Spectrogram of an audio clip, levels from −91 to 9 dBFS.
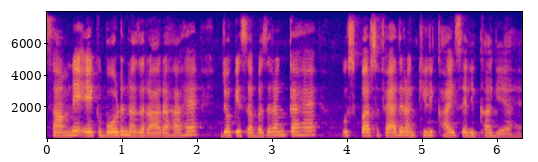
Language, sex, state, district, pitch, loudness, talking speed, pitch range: Hindi, female, Delhi, New Delhi, 210 Hz, -19 LUFS, 200 wpm, 195-225 Hz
